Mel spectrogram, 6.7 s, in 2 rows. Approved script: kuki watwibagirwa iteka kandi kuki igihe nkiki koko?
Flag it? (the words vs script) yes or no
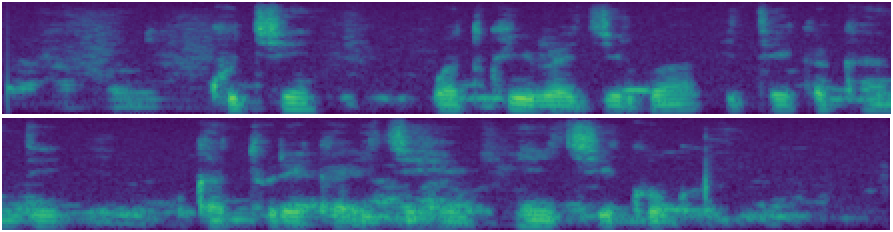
yes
